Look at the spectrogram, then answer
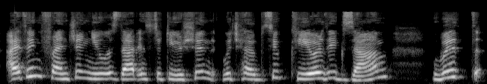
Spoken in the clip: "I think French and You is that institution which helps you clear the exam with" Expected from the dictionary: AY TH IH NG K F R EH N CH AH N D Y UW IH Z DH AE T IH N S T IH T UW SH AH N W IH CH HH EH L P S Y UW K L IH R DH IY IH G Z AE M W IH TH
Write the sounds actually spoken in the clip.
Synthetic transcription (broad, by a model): AY T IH NG K F R EH N CH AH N Y UW IH Z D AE T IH N S T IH T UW SH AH N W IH CH HH EH L P S Y UW K L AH R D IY IH G Z AE M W IH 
